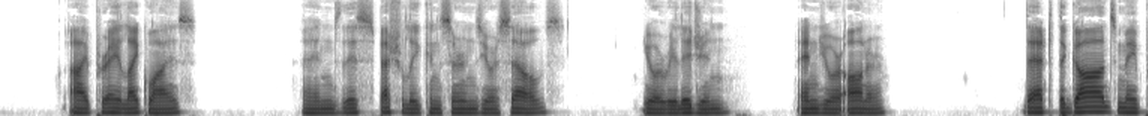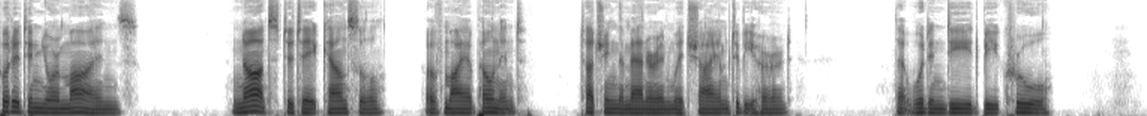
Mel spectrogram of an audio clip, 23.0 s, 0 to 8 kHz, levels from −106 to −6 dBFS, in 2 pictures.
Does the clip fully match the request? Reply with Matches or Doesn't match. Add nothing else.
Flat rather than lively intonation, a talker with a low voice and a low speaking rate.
Matches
